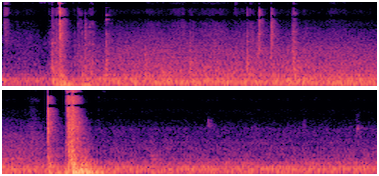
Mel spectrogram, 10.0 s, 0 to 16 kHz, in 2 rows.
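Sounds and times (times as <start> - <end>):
door thumping shut and latching: 5.6 - 6.4.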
